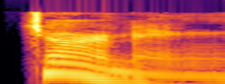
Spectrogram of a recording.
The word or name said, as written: charmingness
